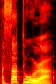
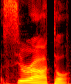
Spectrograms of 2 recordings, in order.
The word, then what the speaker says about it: Seratuh: the previous review and mistakenly pronounced him named wrong macall artist satora when the artist named sirato i don't know oh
